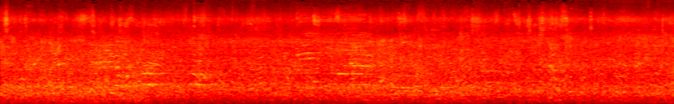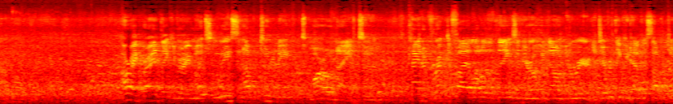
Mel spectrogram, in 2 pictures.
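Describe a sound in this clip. Men talk close by in a noisy crowd.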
